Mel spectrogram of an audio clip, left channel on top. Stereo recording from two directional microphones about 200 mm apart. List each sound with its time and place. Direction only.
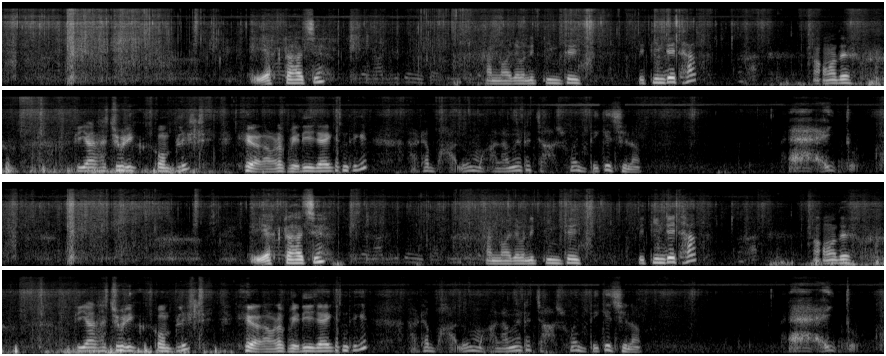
0.0 s a sound: 55° left (ahead or behind)
0.6 s crumpling: 40° left (ahead or behind)
2.6 s speech: 35° right (ahead or behind)
4.9 s speech: 25° right (ahead or behind)
8.1 s speech: 10° right (ahead or behind)
16.6 s a sound: 20° right (ahead or behind)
